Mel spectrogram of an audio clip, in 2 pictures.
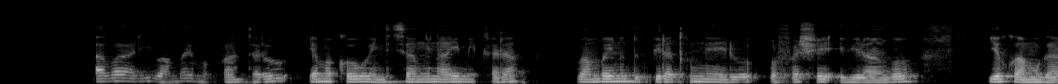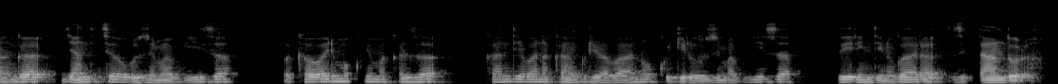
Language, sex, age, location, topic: Kinyarwanda, male, 18-24, Huye, health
